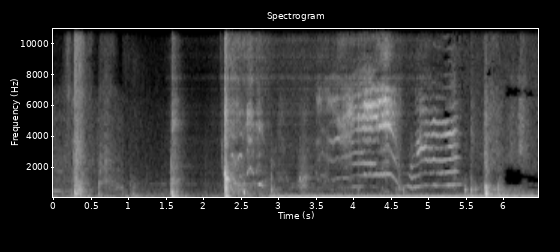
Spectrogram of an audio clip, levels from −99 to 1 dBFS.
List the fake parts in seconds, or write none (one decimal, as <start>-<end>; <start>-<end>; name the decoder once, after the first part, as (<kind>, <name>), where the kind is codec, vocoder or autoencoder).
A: 1.5-5.2 (autoencoder, DAC-VAE)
